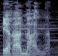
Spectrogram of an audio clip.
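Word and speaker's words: الرحمن: il est donc miséricordieux en langue arabe miséricordieux se prononce et rahmane maintenant le tout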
